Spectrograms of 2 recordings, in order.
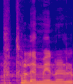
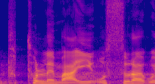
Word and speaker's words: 프톨레마이오스: 헬라 식으로 읽으면 푸톨레미를 푸톨레 마이오스라고 읽는데 저는 그냥 영어식으로 표현한 겁니다.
